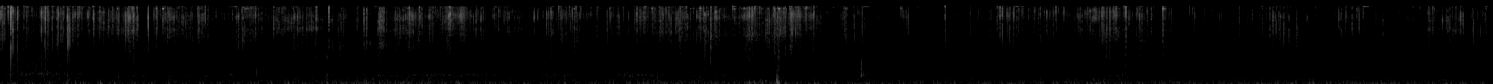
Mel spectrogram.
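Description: A gold-tone metal chain necklace with small, solid links is gathered in the hand while long nails rub and run through the links. The links jingle in a quiet, continuous stream of bright, crisp clinks and scratchy rubbing. The sound is almost entirely high-pitched, with very little low end.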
